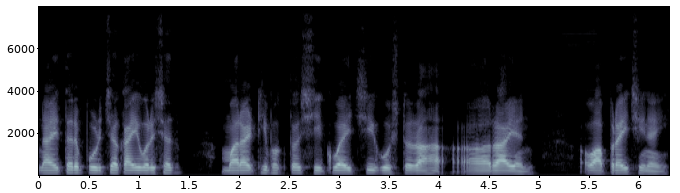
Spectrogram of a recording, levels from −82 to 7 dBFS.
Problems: none marked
